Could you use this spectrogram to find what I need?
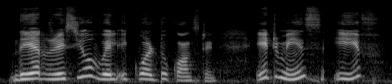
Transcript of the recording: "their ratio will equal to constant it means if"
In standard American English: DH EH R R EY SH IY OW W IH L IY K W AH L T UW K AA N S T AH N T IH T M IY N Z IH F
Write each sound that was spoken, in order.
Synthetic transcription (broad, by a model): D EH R R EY S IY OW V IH L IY K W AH L T UW K AA N S T AH N T IH T M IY N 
